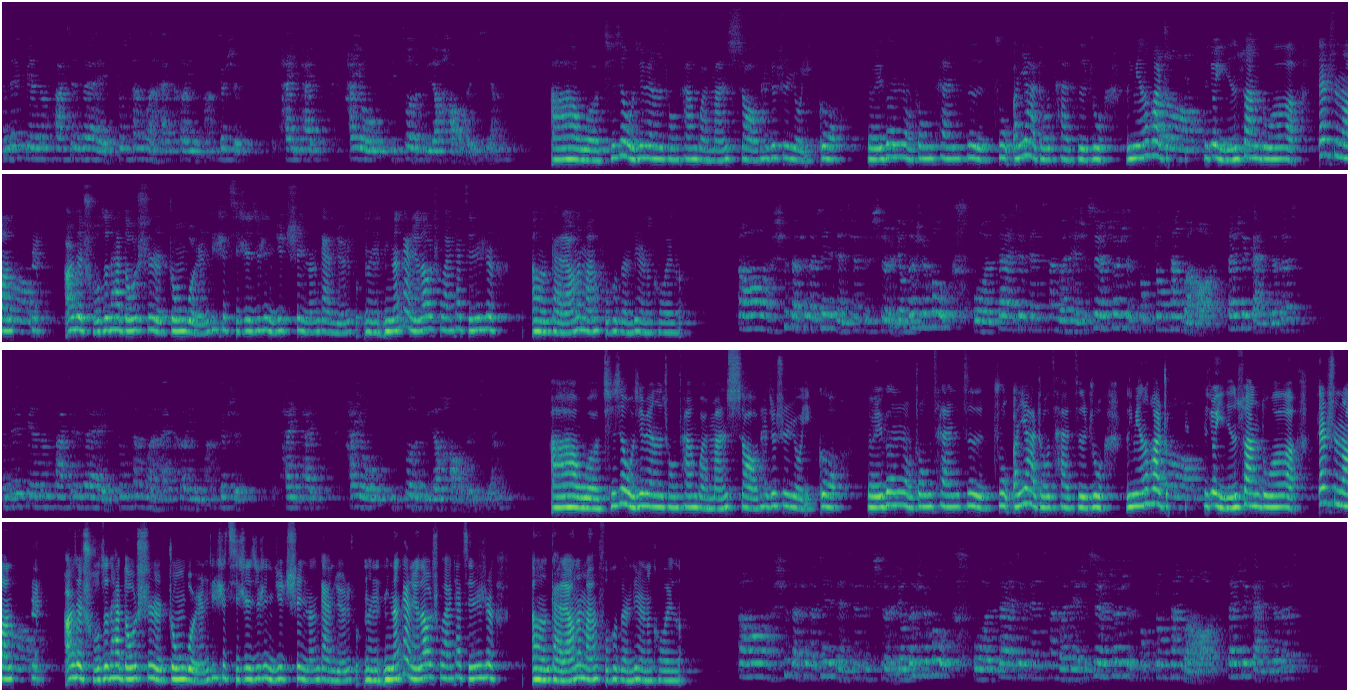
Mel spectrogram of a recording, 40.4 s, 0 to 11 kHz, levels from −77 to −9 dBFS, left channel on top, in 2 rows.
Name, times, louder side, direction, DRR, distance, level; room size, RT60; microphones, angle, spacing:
voice 1, 0.0-3.6 4.2-7.5 17.3-18.0 20.2-20.7 31.2-39.6, left 1 dB, 35° left, 4.1 m, -41 dB
voice 2, 8.2-12.6 13.0-17.5 18.0-20.4 20.6-20.8 21.1-27.7 28.1-30.4, right 4 dB, 65° right, 0.4 m, -28 dB
8.4 x 8.0 x 5.0 m
head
